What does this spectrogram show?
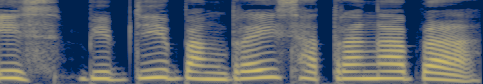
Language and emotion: Bodo, neutral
